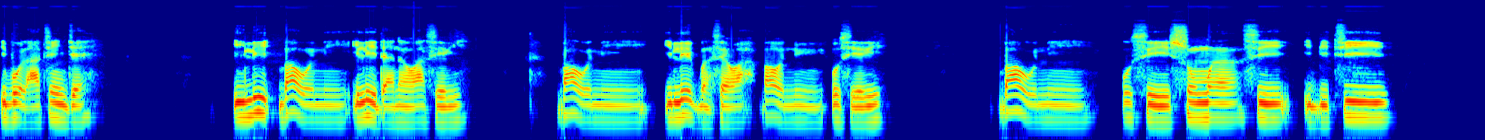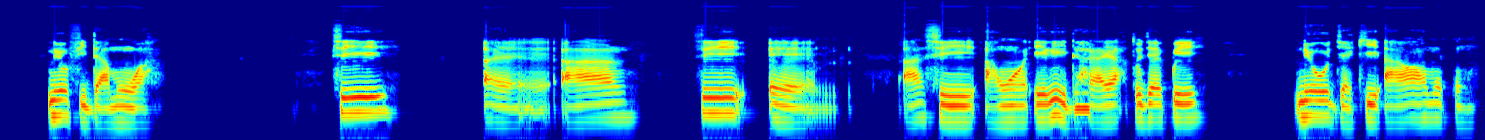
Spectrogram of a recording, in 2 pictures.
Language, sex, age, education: Yoruba, male, 15-29, tertiary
